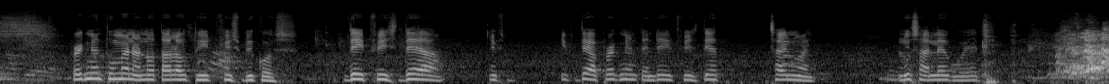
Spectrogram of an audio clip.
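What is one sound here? A boy speaks haltingly into a microphone.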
